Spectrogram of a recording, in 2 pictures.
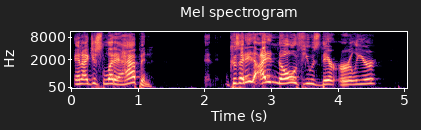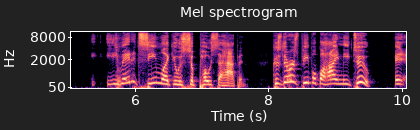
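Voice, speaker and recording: A man's voice: very high voice, no room sound, clean studio sound. A man streaming, casually telling a self-mocking story to his chat and acting out the other people in it. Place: home streaming setup.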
